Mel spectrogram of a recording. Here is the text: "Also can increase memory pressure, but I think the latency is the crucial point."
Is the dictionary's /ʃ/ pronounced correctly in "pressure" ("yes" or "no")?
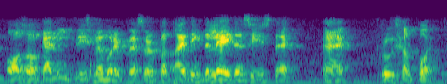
no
